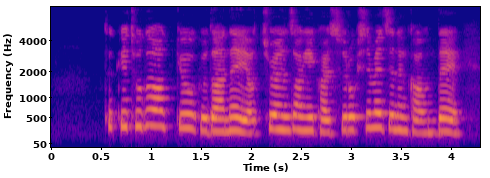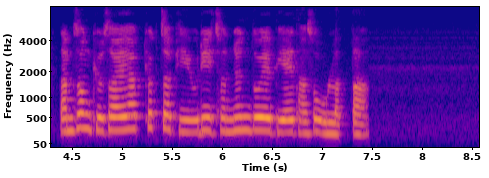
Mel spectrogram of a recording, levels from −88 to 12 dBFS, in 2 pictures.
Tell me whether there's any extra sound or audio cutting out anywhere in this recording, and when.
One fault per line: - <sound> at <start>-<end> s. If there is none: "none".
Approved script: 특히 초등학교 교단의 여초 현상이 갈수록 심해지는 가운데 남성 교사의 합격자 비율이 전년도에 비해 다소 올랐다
none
